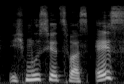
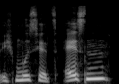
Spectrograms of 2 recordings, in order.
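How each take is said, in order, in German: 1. Das Verb wird ohne die Endung gesprochen. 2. Das Verb wird mit der vollen Endung gesprochen. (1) "Das ist so typisch für das Unterostfränkische, dass die Endung weggelassen wird" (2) "im Oberostfränkischen haben wir wieder eine Endung hinten dran"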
